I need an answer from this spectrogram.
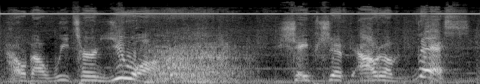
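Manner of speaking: angry, rising to a punched last word; combative anger. Acted. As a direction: hurl it as a taunt mid-attack. Hero attacks the creature.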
